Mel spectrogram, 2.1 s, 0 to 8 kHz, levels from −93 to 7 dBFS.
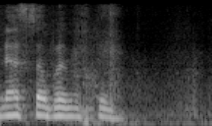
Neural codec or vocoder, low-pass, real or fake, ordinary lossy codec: codec, 16 kHz, 1.1 kbps, Voila-Tokenizer; 7.2 kHz; fake; none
